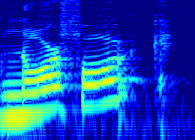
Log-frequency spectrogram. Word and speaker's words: Norfolk: has been issued pds severe thunderstorm watch it's pronounced norfolk all right i'll pronounce it more like that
